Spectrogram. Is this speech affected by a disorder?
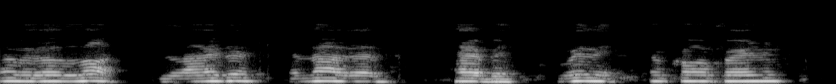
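Yes: ALS; walked with two walking sticks at an earlier stage.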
